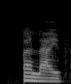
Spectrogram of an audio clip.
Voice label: "Alive", English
